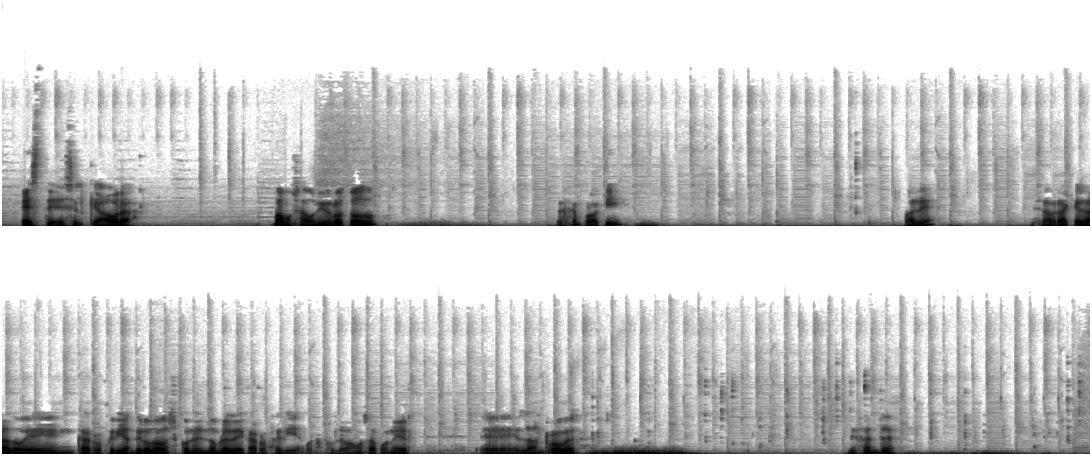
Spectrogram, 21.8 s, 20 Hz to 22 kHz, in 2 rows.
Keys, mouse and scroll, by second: 0.7 middle click, 1.4 shift+z, 2.5 b, 3.9 shift+click, 7.8 ctrl+j, 9.5-9.8 scroll down 4, 9.8-11.0 scroll up 7, 12.3 click, 13.0 click, 13.3 click.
